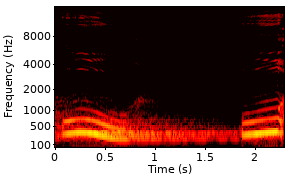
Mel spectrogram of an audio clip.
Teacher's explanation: Oo is rounded. It is back and it is close. Back and close.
